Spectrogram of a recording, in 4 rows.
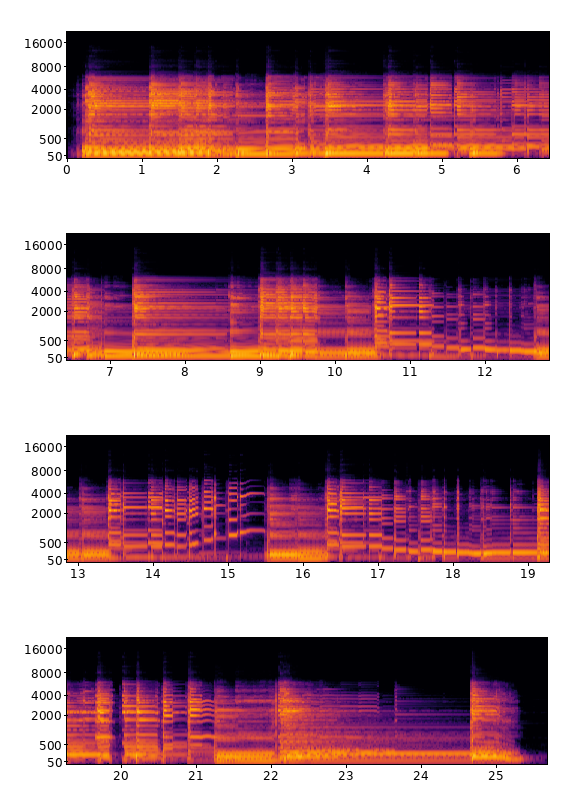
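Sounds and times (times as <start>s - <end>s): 
Melancon Fender guitar in middle mini position 1: 0.0s - 25.5s.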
